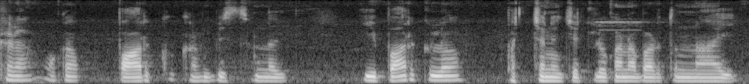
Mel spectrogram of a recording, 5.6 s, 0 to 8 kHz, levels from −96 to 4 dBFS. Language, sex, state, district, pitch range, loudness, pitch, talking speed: Telugu, male, Telangana, Mahabubabad, 125-150 Hz, -19 LUFS, 135 Hz, 95 wpm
